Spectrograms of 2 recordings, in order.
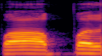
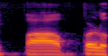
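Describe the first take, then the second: First: "पापड़" loud, ending in plain r; wrong final r. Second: "पापड़" ending in retroflex ṛ; correct final flap. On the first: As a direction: say "पापड़" as paapar, no flap. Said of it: "पापड़ नहीं". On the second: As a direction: curl the tongue on the end of "पापड़". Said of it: "पापड़ होता है". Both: Shown as a demonstration.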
